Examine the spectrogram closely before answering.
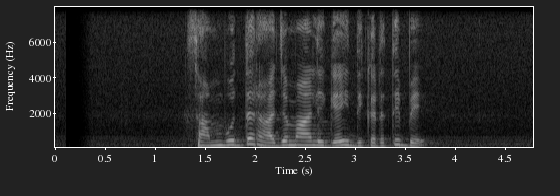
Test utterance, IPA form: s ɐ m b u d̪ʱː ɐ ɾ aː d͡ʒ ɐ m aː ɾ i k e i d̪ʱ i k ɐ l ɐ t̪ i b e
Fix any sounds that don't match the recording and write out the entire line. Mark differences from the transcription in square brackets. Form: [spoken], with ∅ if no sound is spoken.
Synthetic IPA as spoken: s ɐ m b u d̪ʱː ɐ ɾ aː d͡ʒ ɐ m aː [l] i [ɡ] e i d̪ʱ i k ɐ [ɾ] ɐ t̪ i b e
